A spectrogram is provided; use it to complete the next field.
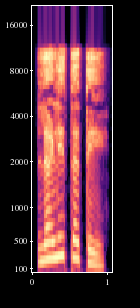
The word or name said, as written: ಲಳಿತತೆ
